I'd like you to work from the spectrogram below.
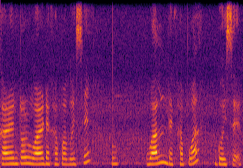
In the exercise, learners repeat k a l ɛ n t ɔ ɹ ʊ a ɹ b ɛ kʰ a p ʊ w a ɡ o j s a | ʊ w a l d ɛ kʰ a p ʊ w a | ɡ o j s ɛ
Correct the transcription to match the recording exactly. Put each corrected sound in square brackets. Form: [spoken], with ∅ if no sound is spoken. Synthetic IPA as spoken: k a [ɹ] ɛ n t ɔ ɹ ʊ a ɹ [d] ɛ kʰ a p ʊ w a ɡ o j s [ɛ] | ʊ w a l d ɛ kʰ a p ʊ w a | ɡ o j s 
